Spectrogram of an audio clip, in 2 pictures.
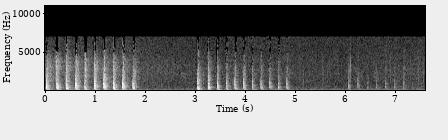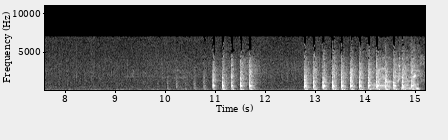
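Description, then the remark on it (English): Rapid bursts of loud knocking on a door, several rounds of quick raps separated by brief pauses, with the last bursts the most forceful and insistent. “Can't let them knock all night.”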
